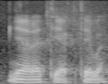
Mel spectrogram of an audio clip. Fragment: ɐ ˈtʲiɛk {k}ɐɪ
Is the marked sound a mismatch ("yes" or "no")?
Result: yes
